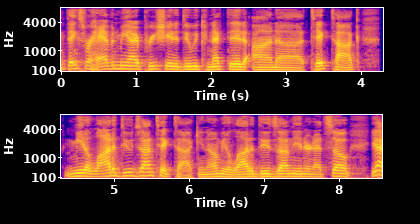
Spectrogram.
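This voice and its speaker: Laid-back guest rambling about baseball. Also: male voice, medium pitch, a bit bright. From Chicago. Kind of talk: casual podcast interview.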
